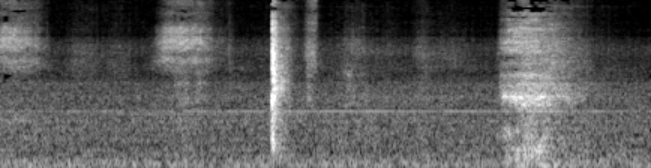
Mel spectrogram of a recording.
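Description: A man breathing hard mid-burpee: short puffs of breath, a single sharp click a little under two seconds in, and a heavy exhale about three and a half seconds in as he comes up to standing.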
